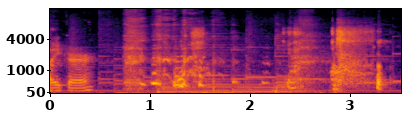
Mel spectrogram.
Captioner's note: laughter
